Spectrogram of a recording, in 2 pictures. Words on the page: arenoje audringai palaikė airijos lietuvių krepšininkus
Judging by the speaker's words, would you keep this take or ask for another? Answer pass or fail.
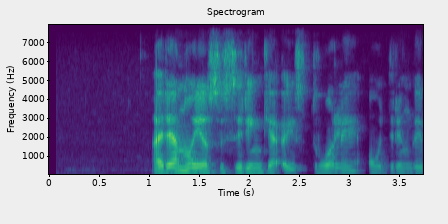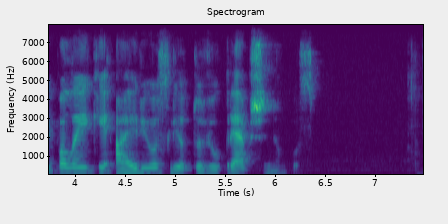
fail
